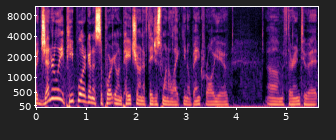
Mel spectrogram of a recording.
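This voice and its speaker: A dark, mellow, somewhat breathy voice in an American accent, at a very fast pace with ordinary pitch variation. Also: man, fairly low pitch for a man. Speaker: game developer and pixel artist streamer. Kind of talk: casual live stream chat. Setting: live stream. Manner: casual, filler-heavy.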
